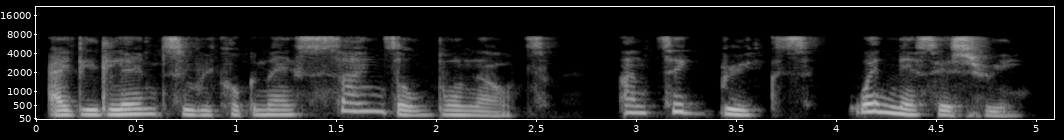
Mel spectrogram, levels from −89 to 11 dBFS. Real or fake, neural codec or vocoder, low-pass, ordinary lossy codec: fake; codec, 16 kHz, 4 kbps, FunCodec, trained on LibriTTS, 50 frames a second; 7.2 kHz; none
